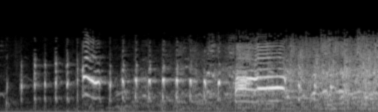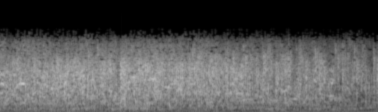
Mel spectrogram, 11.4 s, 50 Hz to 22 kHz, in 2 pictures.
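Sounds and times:
person imitating a chicken clucking and cackling: 0.0 - 1.7
laughter: 0.0 - 11.3
audience applauding: 3.4 - 11.3.

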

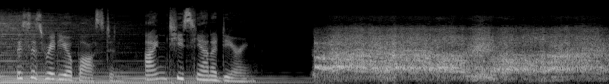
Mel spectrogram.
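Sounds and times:
speech: 0.2 - 2.7
crowd in city streets chanting slogans after a funeral: 3.1 - 6.0.

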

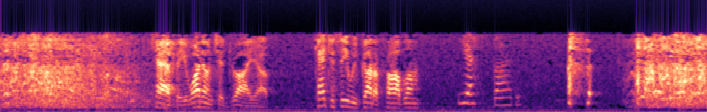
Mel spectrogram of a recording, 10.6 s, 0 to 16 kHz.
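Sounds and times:
laughter: 0.0 - 2.5, 9.4 - 10.5
speech: 2.3 - 4.1, 4.7 - 7.9
forced fake coughing: 8.5 - 9.0.

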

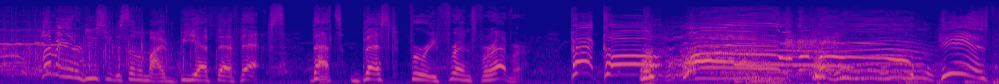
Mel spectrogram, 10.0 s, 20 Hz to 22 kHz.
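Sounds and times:
speech: 0.6 - 5.4, 6.4 - 8.4
German Pinscher dog barking: 6.4 - 6.7
German Pinscher dog howling at an animal shelter: 6.4 - 9.4.

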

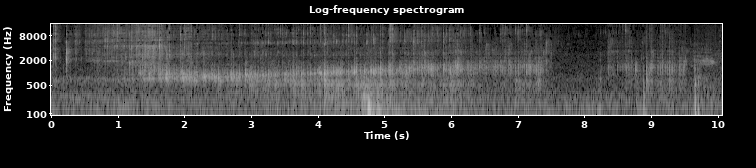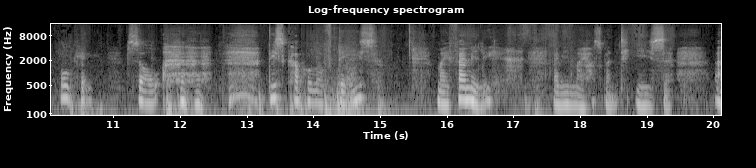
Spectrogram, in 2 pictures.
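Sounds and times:
water pouring into a container: 0.0 - 7.6, 8.2 - 9.7
speech: 10.3 - 15.1, 15.8 - 17.0, 17.6 - 20.0.

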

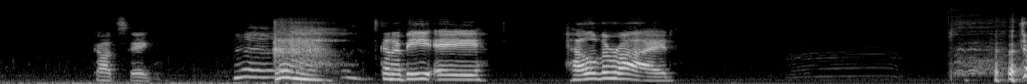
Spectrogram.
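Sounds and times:
speech: 1.0 - 1.6, 2.3 - 4.9, 5.7 - 6.8, 10.0 - 10.2
cow mooing: 7.9 - 9.1
laughter: 9.5 - 10.2.

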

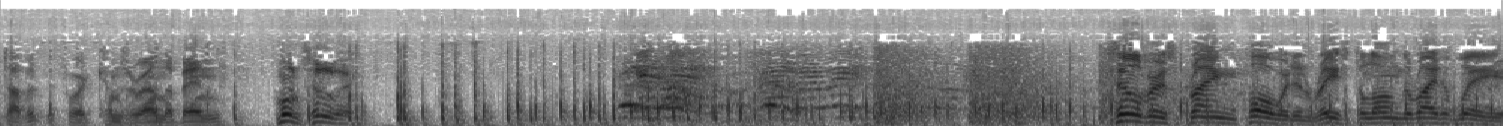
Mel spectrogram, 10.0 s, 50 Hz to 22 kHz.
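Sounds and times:
speech: 0.0 - 2.6, 7.4 - 10.0
scattered bangs: 4.1 - 9.9
rapid volley of sharp gunshots at a galloping horseman: 4.3 - 8.8.

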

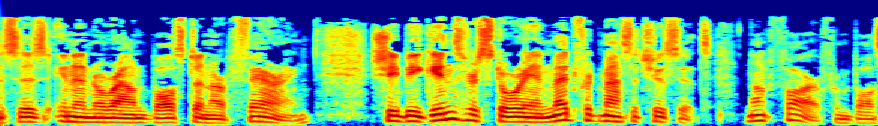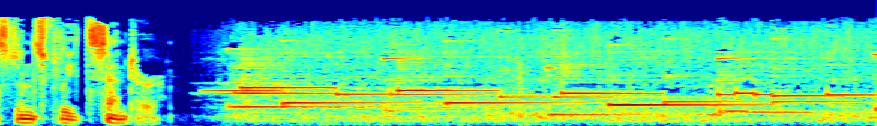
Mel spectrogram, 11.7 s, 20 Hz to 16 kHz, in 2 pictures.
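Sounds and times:
speech: 0.0 - 7.0
several clocks chiming noon in a gift store: 7.2 - 11.6.

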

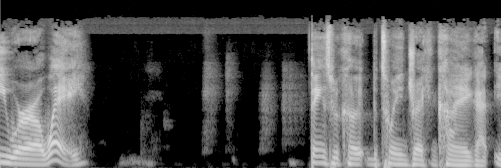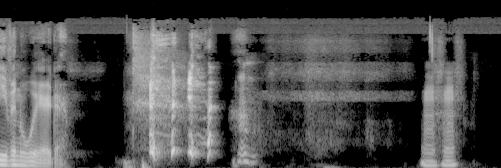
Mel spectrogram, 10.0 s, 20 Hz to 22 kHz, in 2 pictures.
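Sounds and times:
speech: 0.0 - 0.9, 3.1 - 6.6, 7.4 - 7.6, 9.2 - 9.7
person coughing: 6.4 - 7.7
throaty voiced sound: 9.2 - 9.7.

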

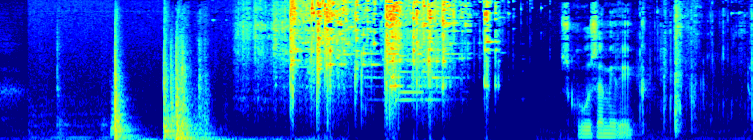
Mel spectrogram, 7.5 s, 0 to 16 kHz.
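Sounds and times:
heavy thumps against a window: 1.1 - 2.3
window glass breaking: 1.9 - 5.2
glass shards crashing and tinkling: 2.4 - 5.2
speech: 5.8 - 6.6.

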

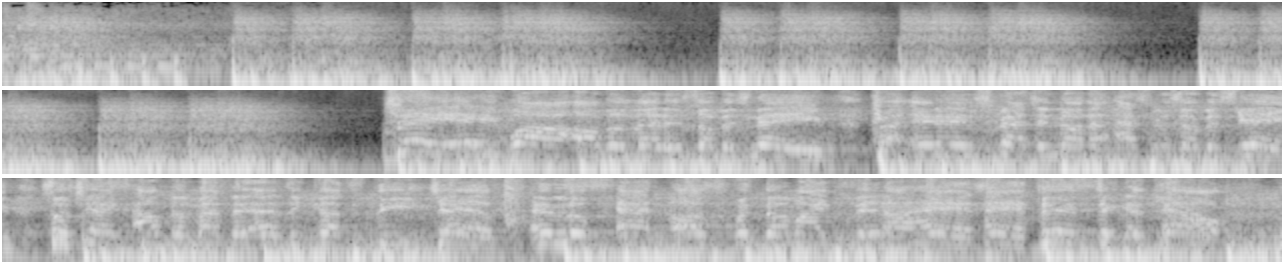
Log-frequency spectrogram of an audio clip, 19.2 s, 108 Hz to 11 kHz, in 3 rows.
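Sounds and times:
low hum: 0.0 - 7.9
fast pounding heartbeat sound effect: 0.0 - 10.2, 10.8 - 12.6, 13.2 - 15.0, 15.6 - 17.4, 18.0 - 19.1.

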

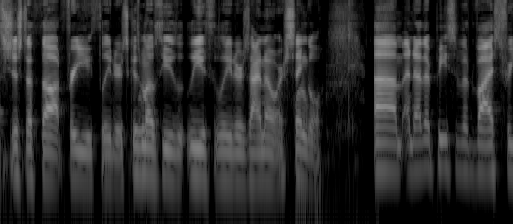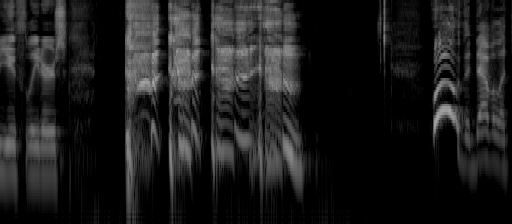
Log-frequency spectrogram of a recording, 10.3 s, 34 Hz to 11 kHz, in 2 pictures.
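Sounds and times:
speech: 0.0 - 8.3, 9.4 - 10.2
person coughing and throat clearing: 6.4 - 8.3.

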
